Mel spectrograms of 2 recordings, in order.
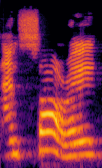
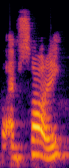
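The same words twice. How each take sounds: First: It is said in a drawn-out American way. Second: It is said in a short British way.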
